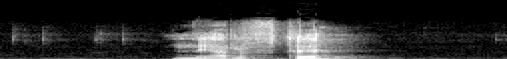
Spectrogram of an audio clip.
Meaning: inflection of nerven: 1. first/third-person singular preterite 2. first/third-person singular subjunctive II
- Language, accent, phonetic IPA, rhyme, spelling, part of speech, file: German, Austria, [ˈnɛʁftə], -ɛʁftə, nervte, verb, De-at-nervte.ogg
